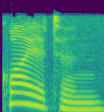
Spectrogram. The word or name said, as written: quieten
